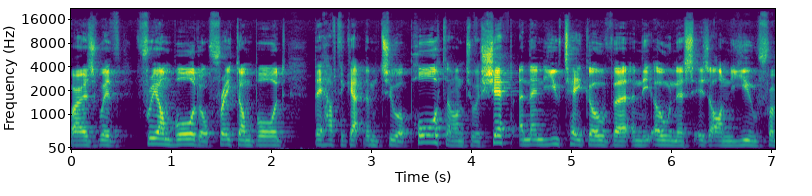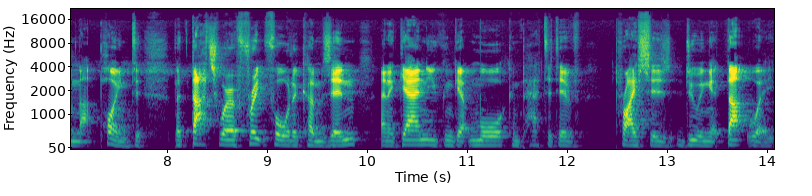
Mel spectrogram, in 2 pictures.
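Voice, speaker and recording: He speaks with a Welsh accent at a medium pitch for a man. His pitch varies in an ordinary way. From Wales. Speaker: YouTuber. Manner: fast talker.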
